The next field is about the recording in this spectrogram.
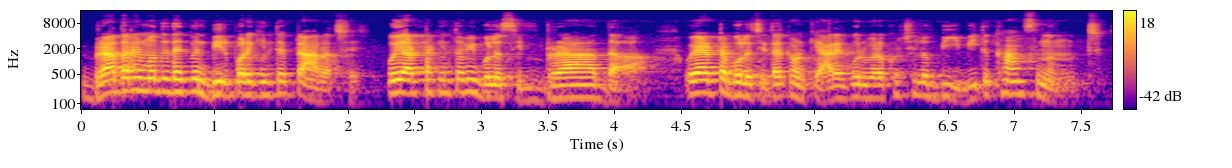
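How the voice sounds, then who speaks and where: A man's voice: a little high, quick pace, fairly bright tone. A man teaching a spoken English lesson, explaining patiently and repeating words as drills.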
